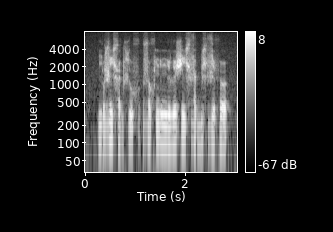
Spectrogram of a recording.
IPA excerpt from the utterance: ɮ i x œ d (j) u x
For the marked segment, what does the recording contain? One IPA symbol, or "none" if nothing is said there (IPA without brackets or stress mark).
ç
